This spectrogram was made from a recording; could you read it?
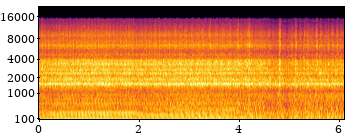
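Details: Cummins 4BT 3.9L turbocharged diesel on test run after customer repair: steady idle with even clatter and constant high turbo whistle; no knocks or misses, runs healthy.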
